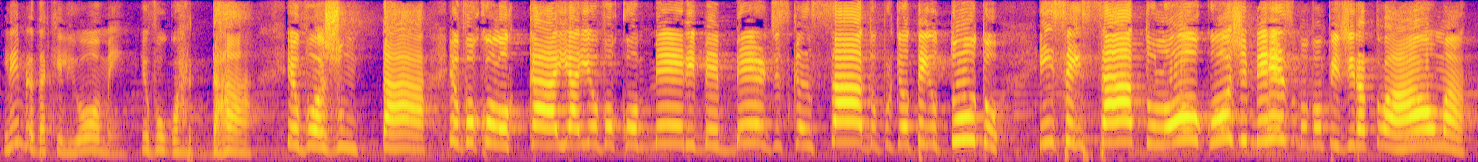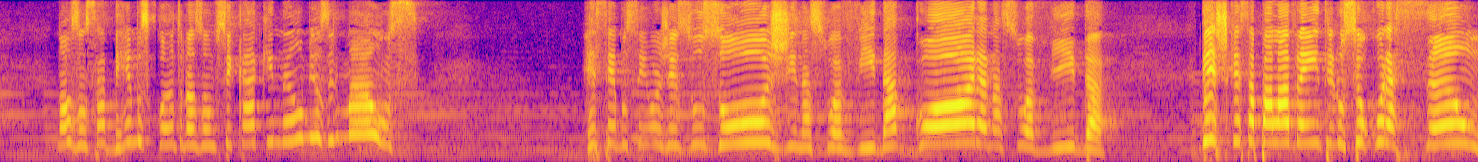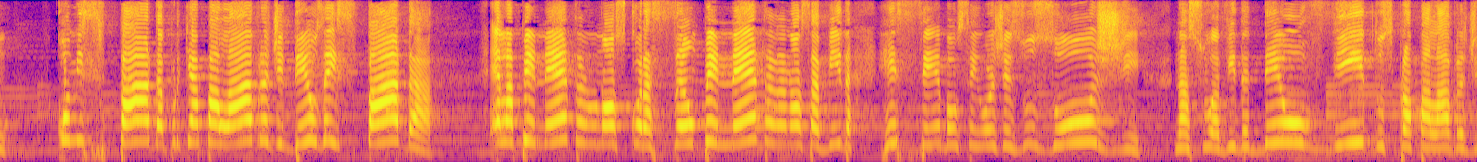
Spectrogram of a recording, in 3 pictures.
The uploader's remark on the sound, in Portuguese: Celebração ao vivo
